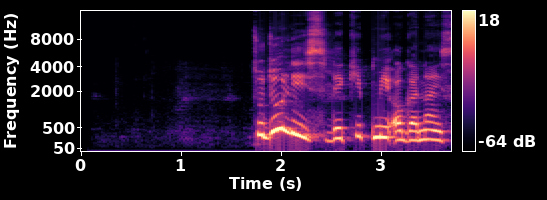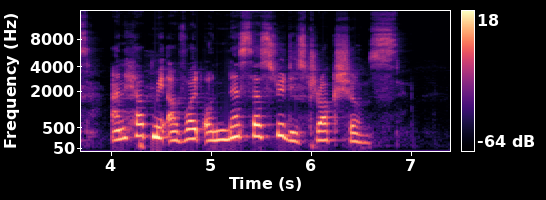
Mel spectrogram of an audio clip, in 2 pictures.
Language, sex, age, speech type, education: Nigerian Pidgin, female, 30-45, spontaneous, tertiary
